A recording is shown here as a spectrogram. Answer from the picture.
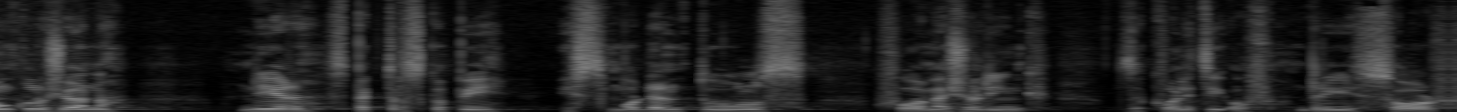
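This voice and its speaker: A man with a fairly high voice speaks very slowly in a flat monotone, breaking often into long pauses. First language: Czech. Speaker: researcher. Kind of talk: conference presentation. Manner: halting.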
